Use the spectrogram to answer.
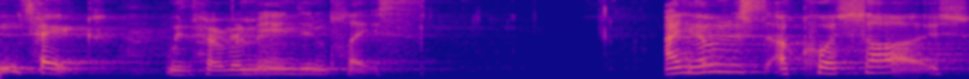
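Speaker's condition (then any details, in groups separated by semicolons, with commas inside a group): Oral cancer survivor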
